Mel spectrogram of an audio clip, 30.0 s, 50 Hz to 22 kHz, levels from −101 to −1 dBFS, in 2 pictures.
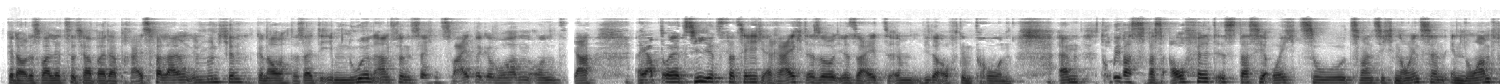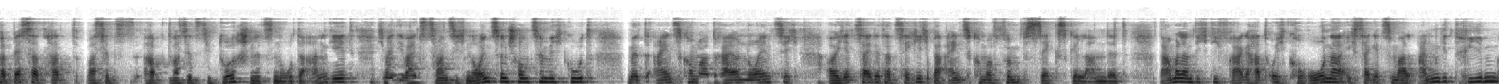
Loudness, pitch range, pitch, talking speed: -19 LUFS, 115-145 Hz, 125 Hz, 180 wpm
